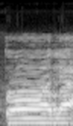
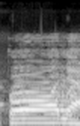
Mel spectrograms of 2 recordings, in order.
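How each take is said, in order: No difference in how they are said.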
